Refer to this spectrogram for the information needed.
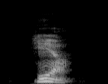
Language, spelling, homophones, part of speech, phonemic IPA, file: German, Heer, her / hehr, noun, /heːr/, De-Heer.ogg
- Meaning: army (ground forces)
